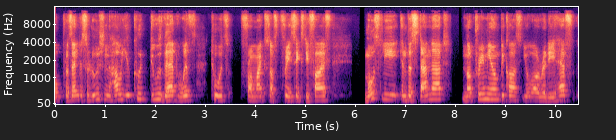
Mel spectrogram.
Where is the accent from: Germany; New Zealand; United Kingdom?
Germany; English is a second language; I'm from Germany, my English is not the best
